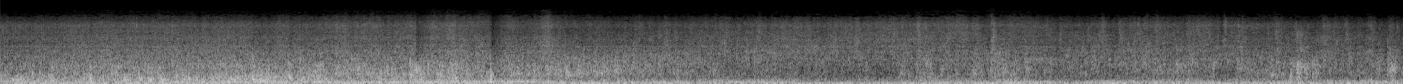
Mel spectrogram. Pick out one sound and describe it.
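A car engine hums steadily at low speed.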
